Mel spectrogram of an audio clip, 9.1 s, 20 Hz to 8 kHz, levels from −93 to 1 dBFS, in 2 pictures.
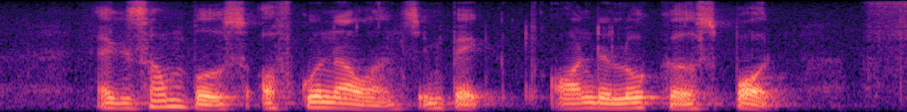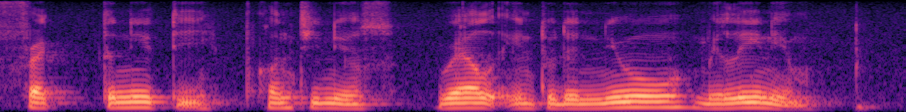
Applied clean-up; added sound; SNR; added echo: none; none; none; none.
